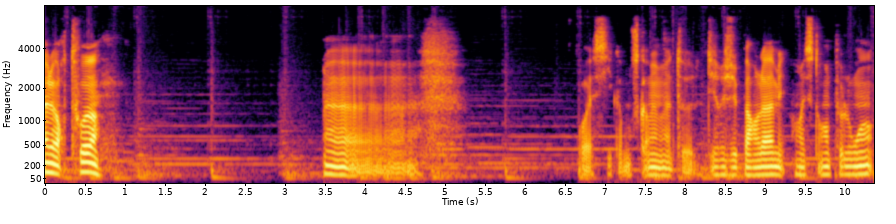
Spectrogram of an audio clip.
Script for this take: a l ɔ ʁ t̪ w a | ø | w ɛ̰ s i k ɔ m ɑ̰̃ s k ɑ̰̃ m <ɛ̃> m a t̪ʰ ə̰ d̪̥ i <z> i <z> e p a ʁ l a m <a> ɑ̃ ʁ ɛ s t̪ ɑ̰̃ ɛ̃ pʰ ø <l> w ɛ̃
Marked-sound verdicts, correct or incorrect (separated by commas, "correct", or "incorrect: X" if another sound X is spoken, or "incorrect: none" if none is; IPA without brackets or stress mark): incorrect: ɛ, incorrect: ʁ, incorrect: ʒ, incorrect: ɛ, correct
